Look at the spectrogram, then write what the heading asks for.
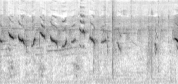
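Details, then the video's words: Bush warbler in full, varied song: a rapid run of clear, high, downslurred whistled notes, about five per second, over the first two seconds, then softer scattered notes, a sharp click, and one last bright whistle. "Burung Plenduk Semak Gacor dorr !! suara bervariasi"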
